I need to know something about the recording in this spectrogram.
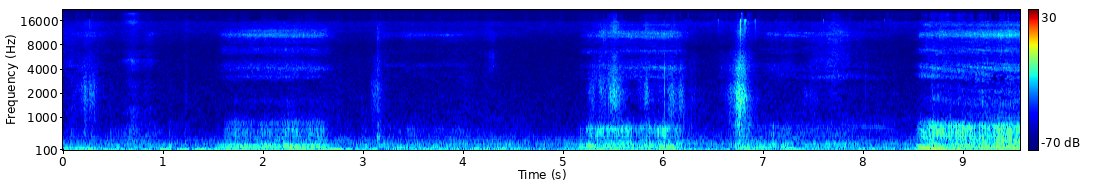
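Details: Severe snoring, apparently a dog asleep: low, rattling breathing noises repeating through sleep, with some louder snorting breaths.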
